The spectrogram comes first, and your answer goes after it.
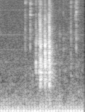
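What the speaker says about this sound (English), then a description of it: "typing in some numbers" A short burst of quick keystrokes on a computer keyboard, several taps in a fast cluster near the centre, soft and close against a low steady hum, no voices.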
